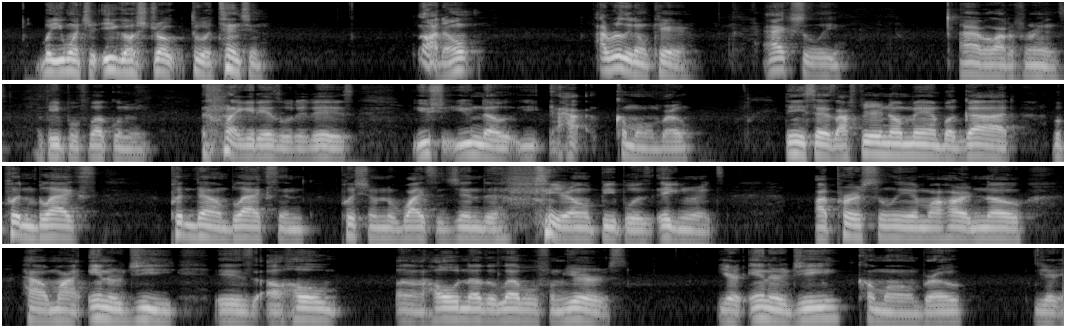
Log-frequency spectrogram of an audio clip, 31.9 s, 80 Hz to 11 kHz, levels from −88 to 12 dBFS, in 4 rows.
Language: English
